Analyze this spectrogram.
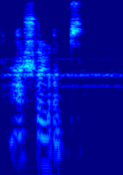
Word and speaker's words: axolotl: the forthcoming like day album called axolotl or properly pronounced our short it's crazy for me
